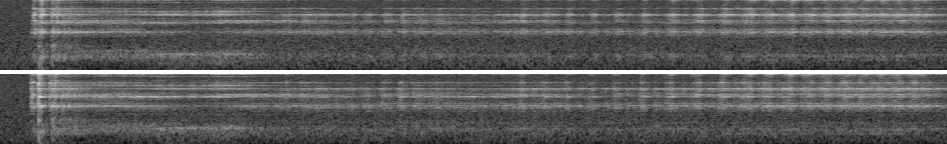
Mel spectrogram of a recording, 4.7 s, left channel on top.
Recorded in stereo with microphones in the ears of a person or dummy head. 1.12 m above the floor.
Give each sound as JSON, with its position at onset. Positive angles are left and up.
{"t": 0.1, "sound": "a dropped coin", "side_deg": -75, "distance_m": 9.0}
